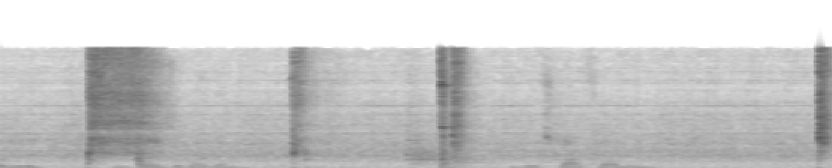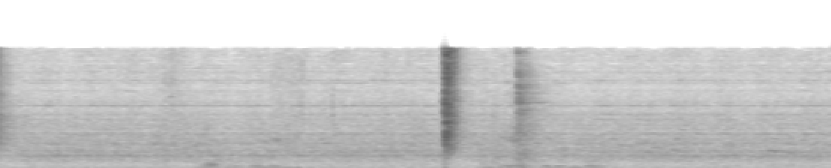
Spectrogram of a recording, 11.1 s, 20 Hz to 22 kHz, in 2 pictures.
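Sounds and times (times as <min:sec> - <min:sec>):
steady machine noise: 0:00.0 - 0:11.0
machine click-hiss: 0:00.6 - 0:01.1.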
